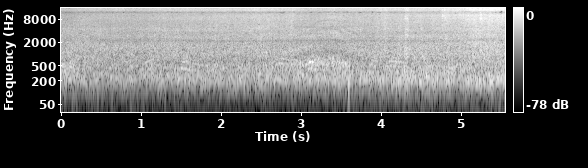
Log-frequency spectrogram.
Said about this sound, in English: It's a really, really beautiful place. The waves reach the edge and talk with the stones and rocks.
